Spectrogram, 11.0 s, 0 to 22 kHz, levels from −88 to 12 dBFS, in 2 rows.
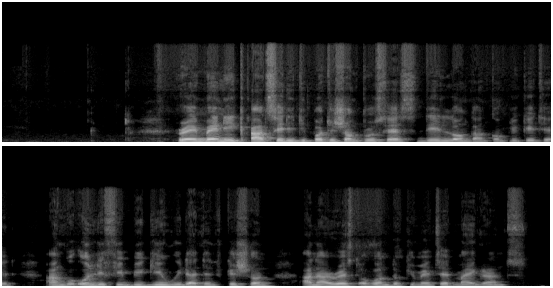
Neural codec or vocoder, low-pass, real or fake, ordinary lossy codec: none; 14.4 kHz; real; Opus, 32 kbps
